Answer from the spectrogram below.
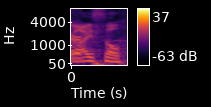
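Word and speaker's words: Eisele: And by the way, I always mispronounce it. Icellars. – It's the Icel family.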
